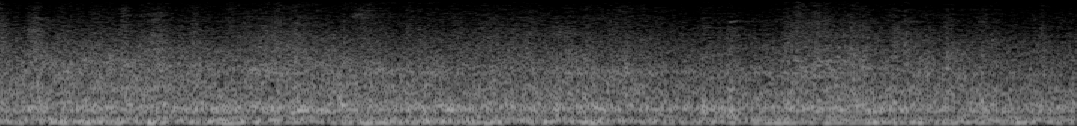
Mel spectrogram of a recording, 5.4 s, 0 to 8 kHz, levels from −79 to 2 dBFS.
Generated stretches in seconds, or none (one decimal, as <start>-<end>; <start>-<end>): 1.1-1.8; 3.6-5.4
